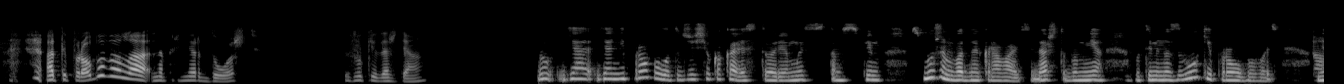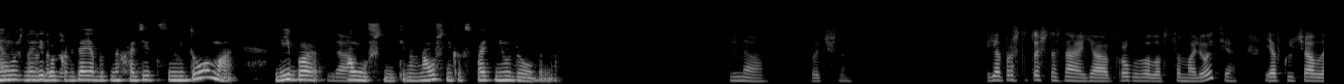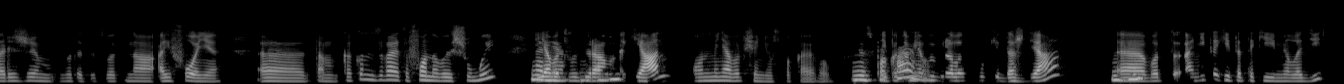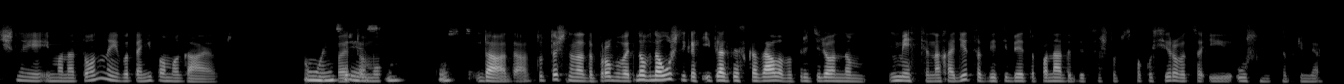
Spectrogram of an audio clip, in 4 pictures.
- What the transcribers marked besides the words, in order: tapping
- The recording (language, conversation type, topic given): Russian, podcast, Что помогает тебе лучше спать, когда тревога мешает?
